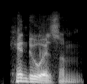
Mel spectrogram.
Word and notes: Hinduism: American English

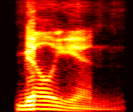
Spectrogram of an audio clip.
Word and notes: million: American English

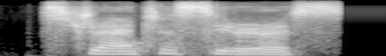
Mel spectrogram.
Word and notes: stratocirrus: Indian

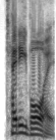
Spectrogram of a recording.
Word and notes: Teddy boy: American English

